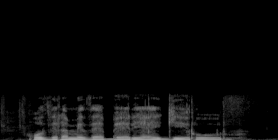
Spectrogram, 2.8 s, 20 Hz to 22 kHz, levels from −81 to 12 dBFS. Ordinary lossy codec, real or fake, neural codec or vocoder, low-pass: MP3, 96 kbps; real; none; 7.2 kHz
